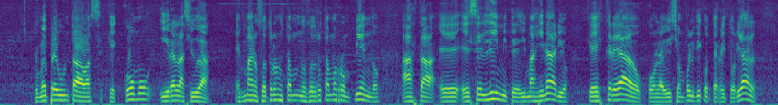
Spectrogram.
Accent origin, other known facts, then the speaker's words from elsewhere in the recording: Venezuela; nosotros como venezolanos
